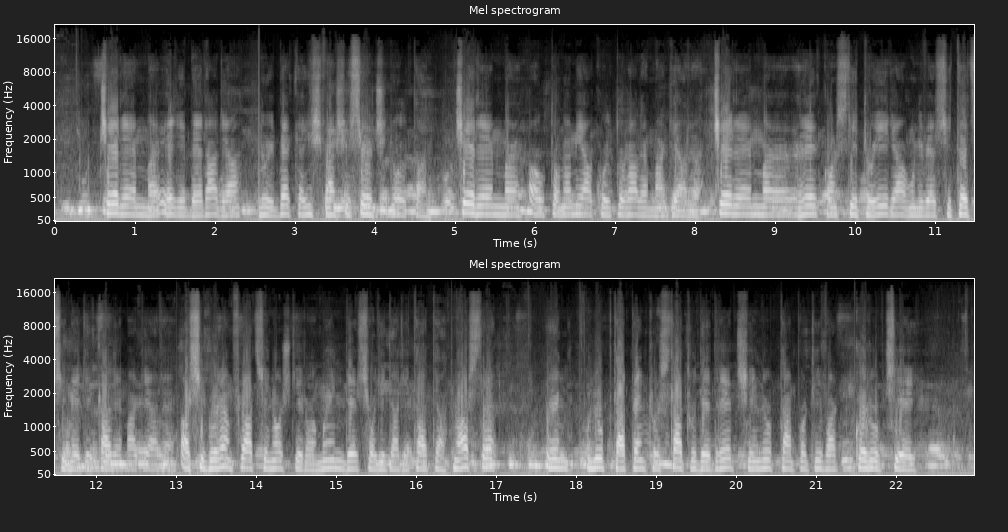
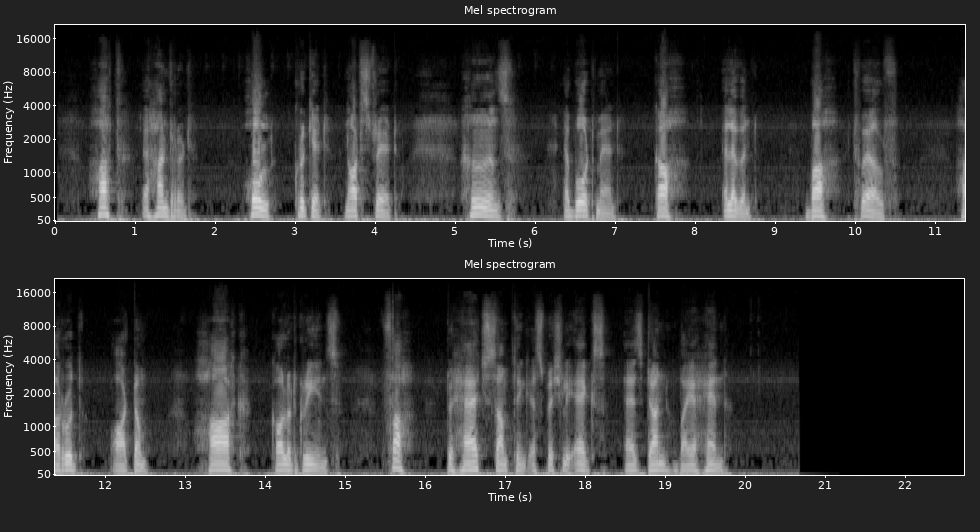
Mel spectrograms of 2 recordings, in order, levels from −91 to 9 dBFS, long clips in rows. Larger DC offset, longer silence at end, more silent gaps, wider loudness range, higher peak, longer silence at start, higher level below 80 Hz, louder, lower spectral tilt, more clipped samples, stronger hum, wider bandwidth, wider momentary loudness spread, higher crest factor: neither; second, 0 s vs 2.9 s; neither; second, 1 LU vs 4 LU; about the same, 0 dBFS vs -2 dBFS; second, 0 s vs 0.45 s; first, -32 dBFS vs -40 dBFS; first, -11 LUFS vs -19 LUFS; about the same, -7.5 dB/octave vs -7 dB/octave; first, 0.3% vs under 0.1%; neither; first, 15 kHz vs 12 kHz; second, 5 LU vs 17 LU; second, 10 dB vs 18 dB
